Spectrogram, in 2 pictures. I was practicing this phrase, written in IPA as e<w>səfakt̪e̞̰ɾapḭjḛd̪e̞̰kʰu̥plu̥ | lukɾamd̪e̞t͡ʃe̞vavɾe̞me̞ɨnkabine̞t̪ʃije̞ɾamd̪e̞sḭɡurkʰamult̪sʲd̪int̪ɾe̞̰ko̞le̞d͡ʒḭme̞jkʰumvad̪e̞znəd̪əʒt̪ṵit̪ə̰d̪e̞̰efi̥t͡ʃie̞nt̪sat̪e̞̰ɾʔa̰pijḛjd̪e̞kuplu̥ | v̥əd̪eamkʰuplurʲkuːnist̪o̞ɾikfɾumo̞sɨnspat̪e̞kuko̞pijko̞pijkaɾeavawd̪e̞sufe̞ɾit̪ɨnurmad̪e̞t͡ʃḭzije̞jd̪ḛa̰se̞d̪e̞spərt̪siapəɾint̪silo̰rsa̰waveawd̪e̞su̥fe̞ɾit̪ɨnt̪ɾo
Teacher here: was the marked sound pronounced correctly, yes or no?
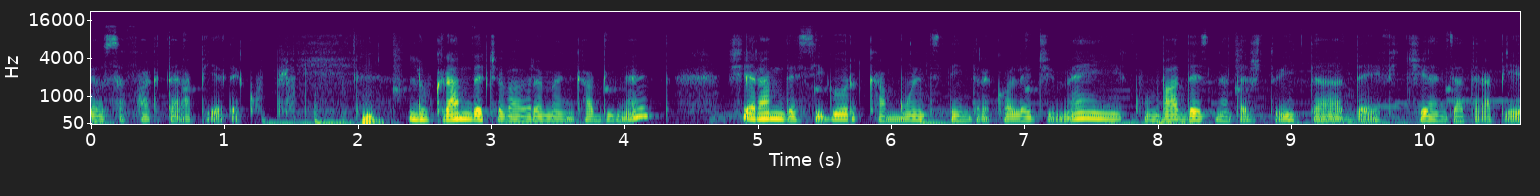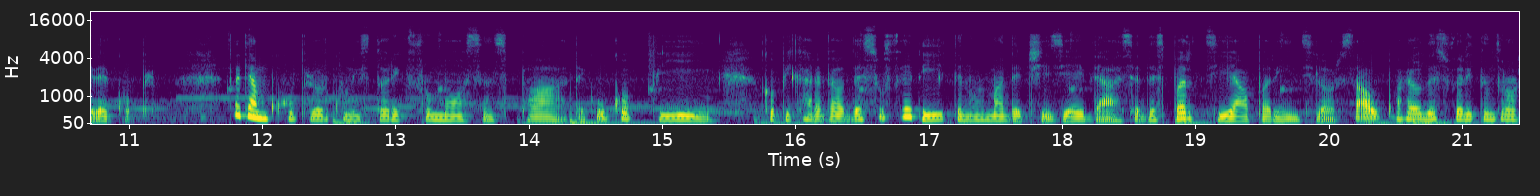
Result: yes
